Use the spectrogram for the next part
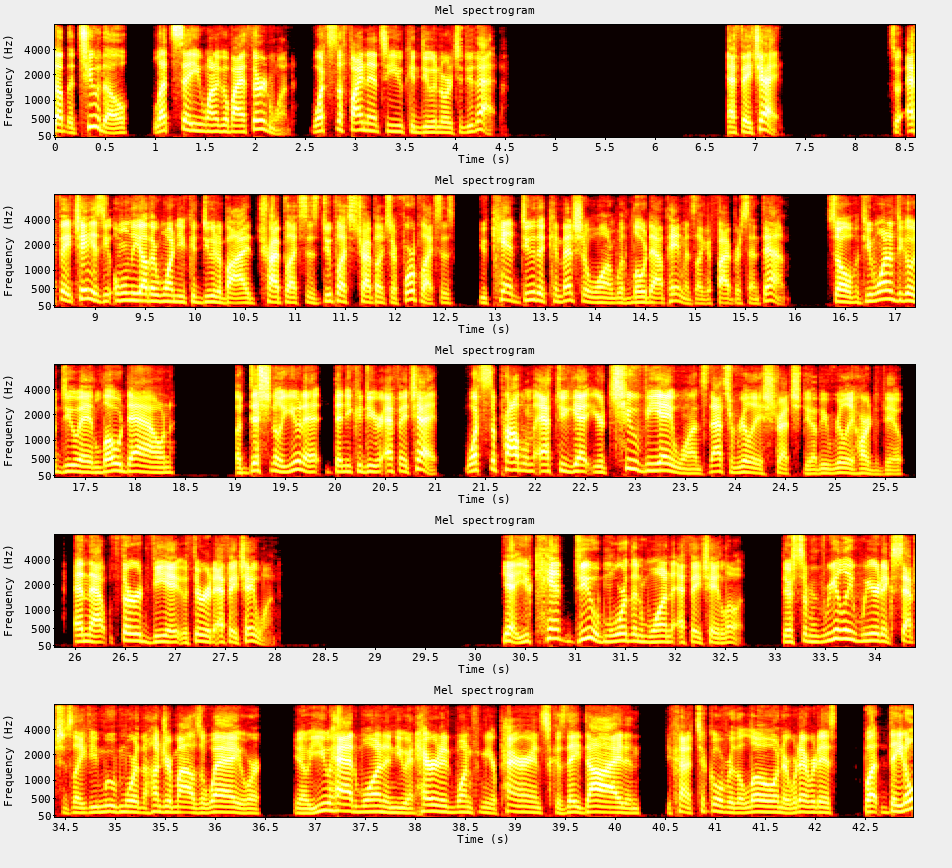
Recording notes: This was a live class recorded.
